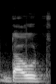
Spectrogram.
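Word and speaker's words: doubt: পরে ডাউট উচ্চারণ করবা বহুত বলা উচ্চারণ ভুল উচ্চারণ হল ডাউট বির পিছ কি আছে বি লেটারের পিছ আছে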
